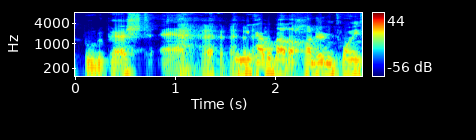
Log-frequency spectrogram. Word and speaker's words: Budapest: team is in Budapest uh the S is pronounced so it's Budapest and you have about 120 folks in Hungary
